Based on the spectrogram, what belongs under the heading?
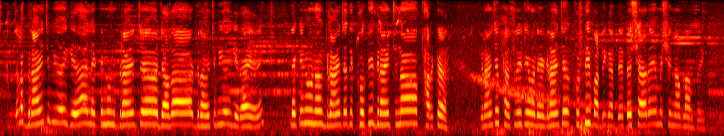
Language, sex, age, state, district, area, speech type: Dogri, male, 18-30, Jammu and Kashmir, Samba, rural, spontaneous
